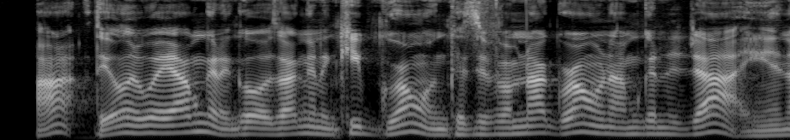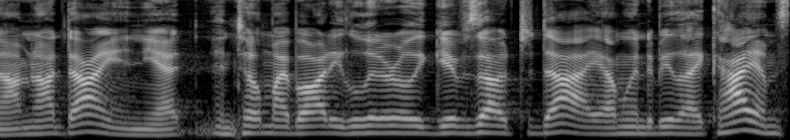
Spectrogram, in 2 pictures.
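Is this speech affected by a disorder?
No.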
